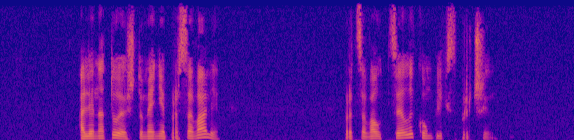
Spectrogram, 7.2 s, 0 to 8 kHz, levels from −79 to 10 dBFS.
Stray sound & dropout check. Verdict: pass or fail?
pass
